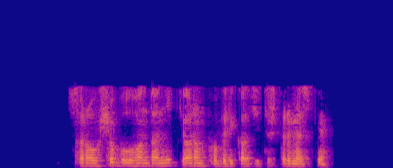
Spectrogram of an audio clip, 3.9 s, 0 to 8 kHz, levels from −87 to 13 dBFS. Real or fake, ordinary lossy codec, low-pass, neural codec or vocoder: real; AAC, 16 kbps; 7.2 kHz; none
